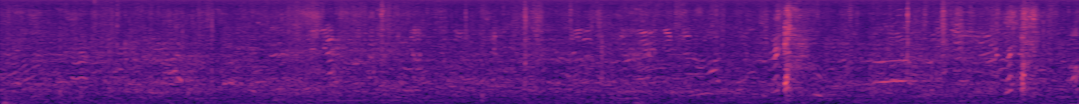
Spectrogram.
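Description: A large crowd murmurs softly outdoors.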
